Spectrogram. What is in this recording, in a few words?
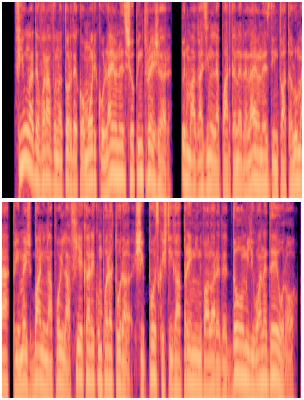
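Romanian male Radio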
